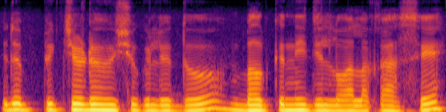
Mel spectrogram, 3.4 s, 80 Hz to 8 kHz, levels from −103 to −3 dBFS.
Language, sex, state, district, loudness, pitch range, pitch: Nagamese, male, Nagaland, Kohima, -15 LUFS, 135-150 Hz, 145 Hz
